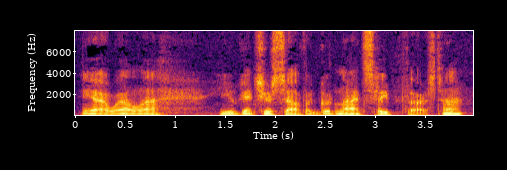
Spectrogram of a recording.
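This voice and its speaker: A man's voice: sits low, a little slow. An actor playing a brusque, self-justifying man in a radio drama. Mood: matter-of-fact. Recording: radio drama with faint background noise.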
